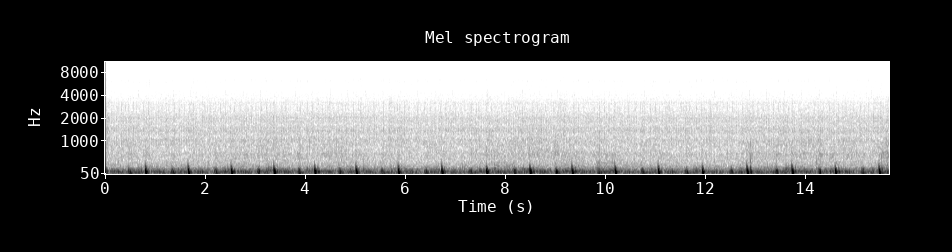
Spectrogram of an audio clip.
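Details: Normal heart rhythm: steady, regular low thumps at about 70 beats a minute over a soft hum, from a 20-minute ASMR sleep-aid recording of heart and breathing sounds.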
